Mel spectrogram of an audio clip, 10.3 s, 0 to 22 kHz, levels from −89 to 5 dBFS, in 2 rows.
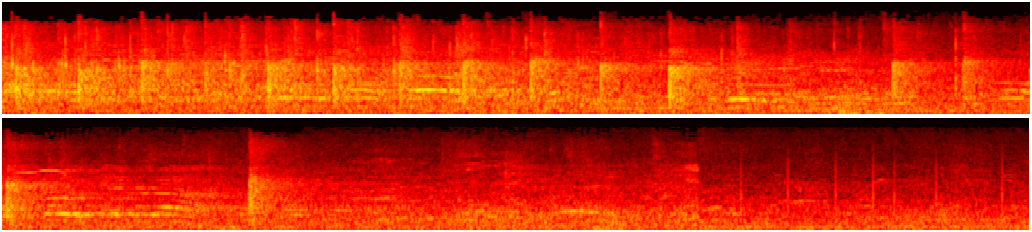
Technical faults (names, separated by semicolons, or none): train of clicks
